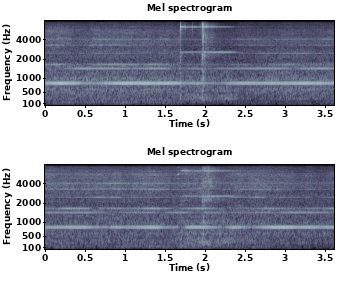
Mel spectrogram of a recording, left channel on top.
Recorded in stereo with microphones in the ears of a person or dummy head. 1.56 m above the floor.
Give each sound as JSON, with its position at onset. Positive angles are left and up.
{"t": 1.7, "sound": "a bicycle bell", "side_deg": 70, "distance_m": 2.5}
